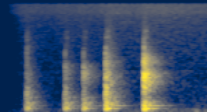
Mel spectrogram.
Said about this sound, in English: Oh, I don't even get to do my funny knock.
